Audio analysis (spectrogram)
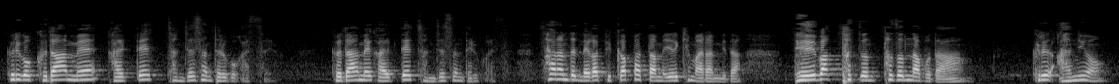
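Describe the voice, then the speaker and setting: A middle-aged woman giving a sermon testimony, telling her story with lively acted-out dialogue. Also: mid-range voice. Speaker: lay minister giving testimony.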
